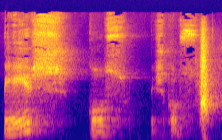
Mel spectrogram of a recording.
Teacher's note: La C de cedilla, como ya he dicho, suena como una S normal, pero aquí el sonido que puede ser diferente es la S. La S, al estar entre vocal y consonante, suena como una SH.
